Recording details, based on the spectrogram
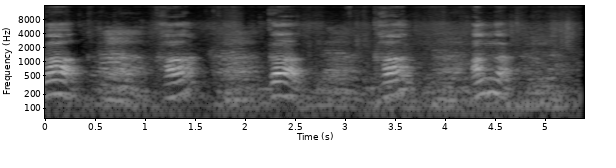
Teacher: जीभ का अंतिम सिरा कंठ में टच कर रहा है।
